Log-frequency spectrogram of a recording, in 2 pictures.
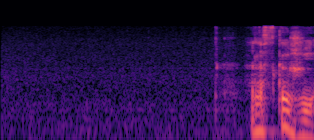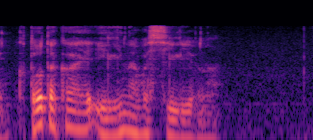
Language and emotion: Russian, neutral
